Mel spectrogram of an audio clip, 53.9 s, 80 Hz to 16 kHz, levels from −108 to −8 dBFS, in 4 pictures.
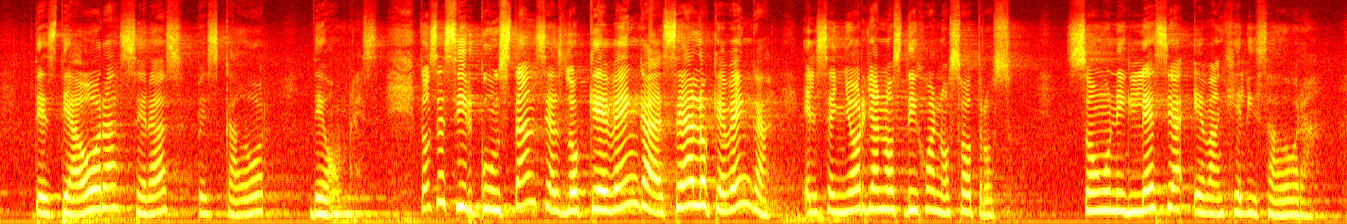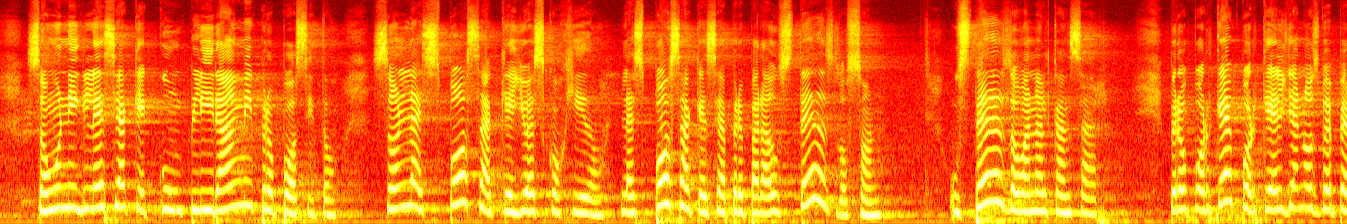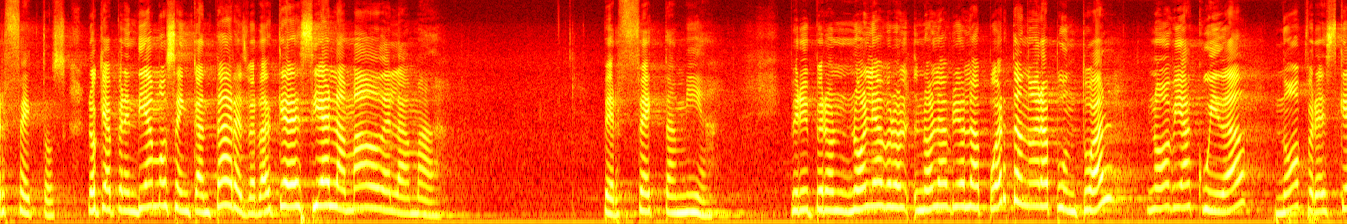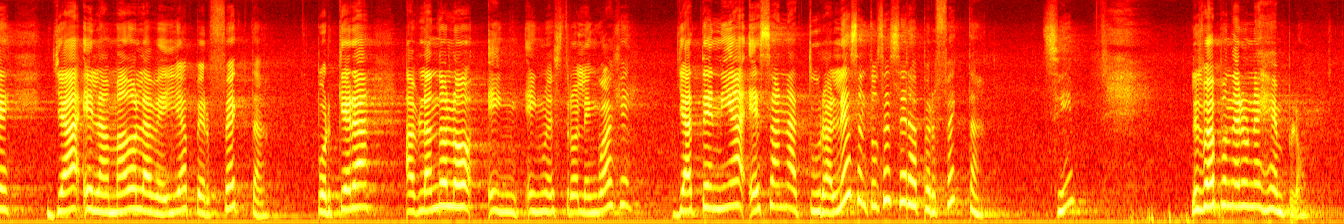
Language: English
